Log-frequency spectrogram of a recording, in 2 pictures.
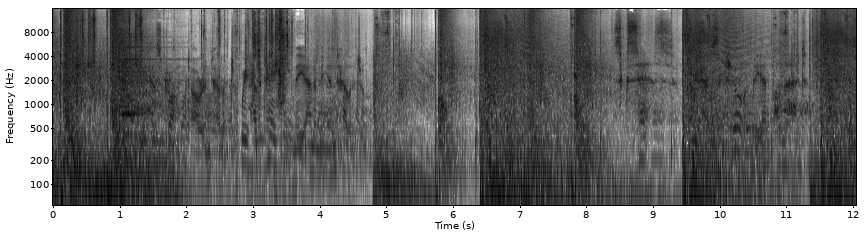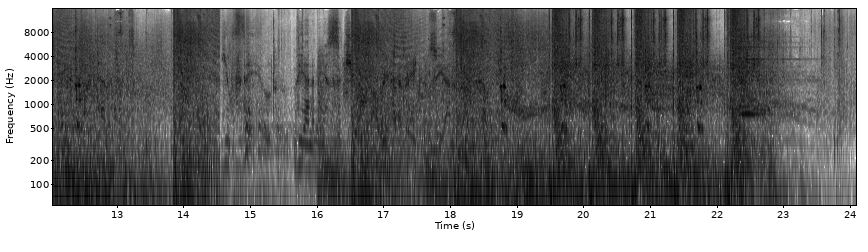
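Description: Shotguns fire in sharp blasts.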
